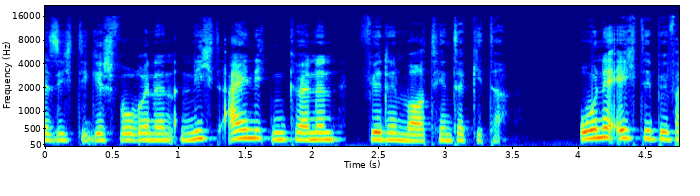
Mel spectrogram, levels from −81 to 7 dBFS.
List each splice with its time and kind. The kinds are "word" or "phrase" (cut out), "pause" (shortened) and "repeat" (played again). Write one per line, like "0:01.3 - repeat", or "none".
0:01.0 - word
